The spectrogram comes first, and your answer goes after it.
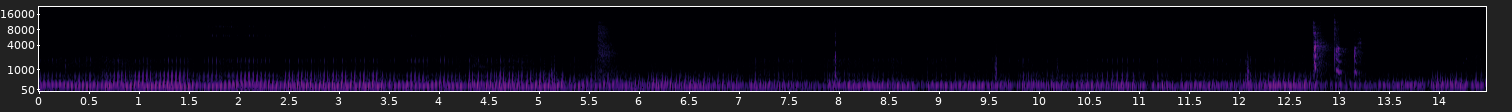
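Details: Senna, a male Sphynx cat three months old, purring after a nap, filmed on an iPhone 12 Pro Max; steady low rumbling purr throughout, pulsing about four times a second, with a few brief clicks and handling noises near the end.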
